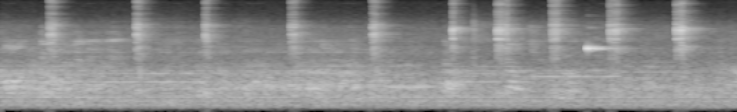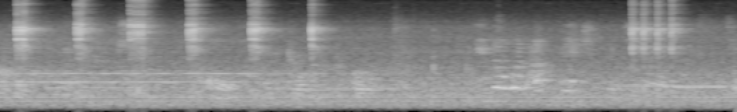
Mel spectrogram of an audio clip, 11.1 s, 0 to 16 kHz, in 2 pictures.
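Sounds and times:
brief high beep: 4.4 - 4.6.

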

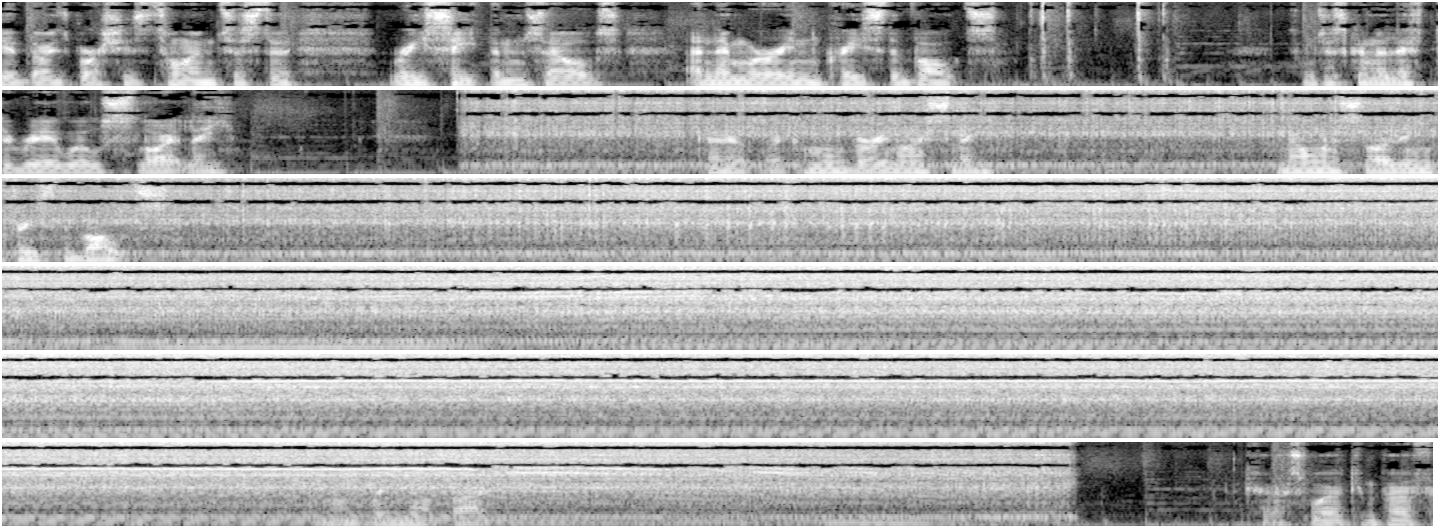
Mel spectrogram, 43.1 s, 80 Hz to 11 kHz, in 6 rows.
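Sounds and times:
slot-car motor whine: 9.5 - 41.3.

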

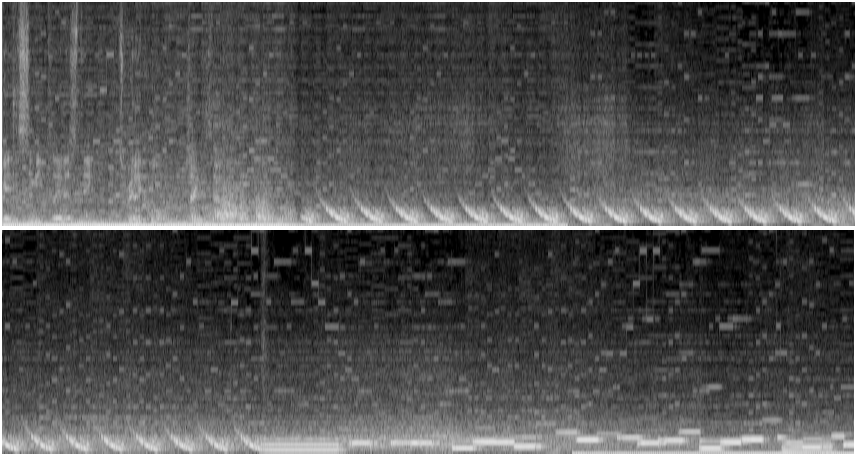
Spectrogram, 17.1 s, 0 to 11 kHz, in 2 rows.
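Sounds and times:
low synthesizer drone: 0.0 - 17.0
synthesizer falling zaps: 1.2 - 17.0.

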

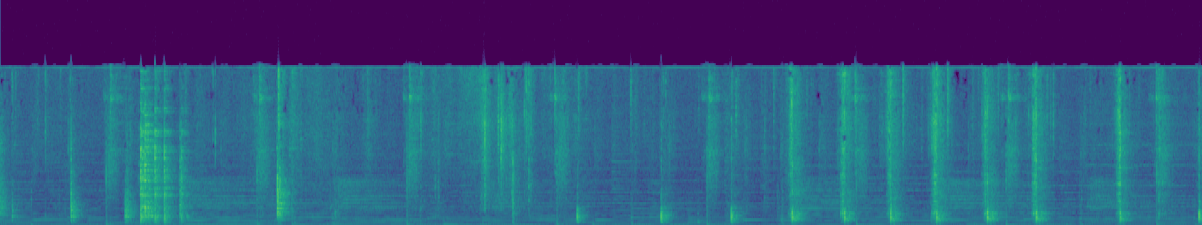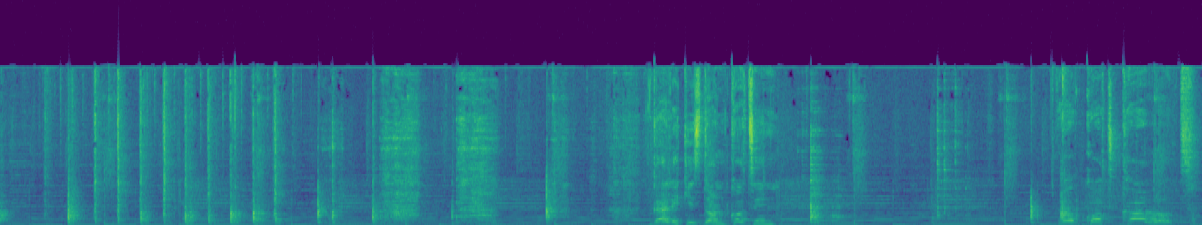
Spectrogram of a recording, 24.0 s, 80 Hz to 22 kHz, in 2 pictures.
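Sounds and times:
knife chopping on wooden board: 6.6 - 10.6, 11.2 - 11.4, 12.0 - 17.7.

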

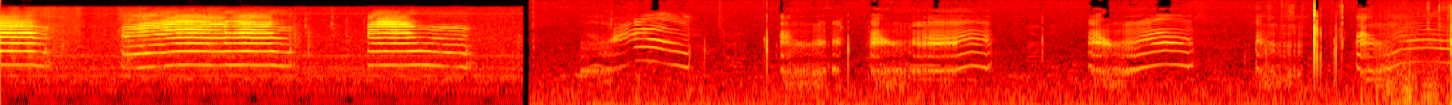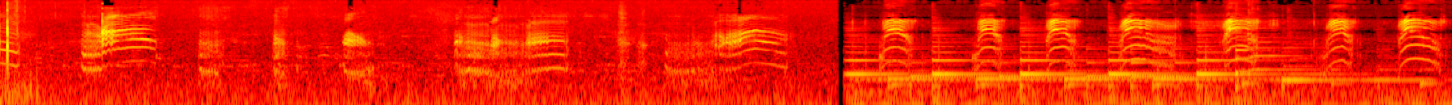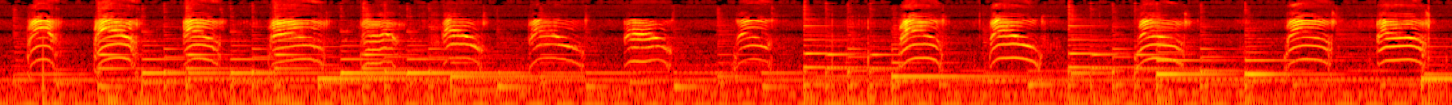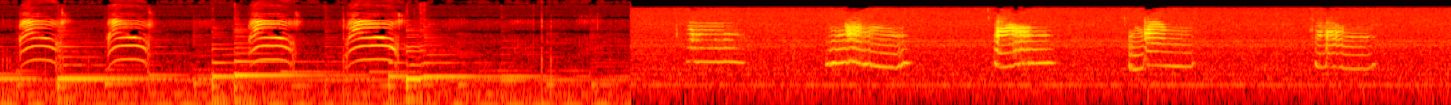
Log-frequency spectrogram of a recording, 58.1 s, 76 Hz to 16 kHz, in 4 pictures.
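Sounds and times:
cat meowing loudly: 0.0 - 0.5, 1.2 - 3.0, 3.7 - 4.8, 5.8 - 7.0, 7.8 - 10.0, 10.9 - 12.0, 13.6 - 16.7, 21.6 - 22.4, 23.3 - 23.7, 24.3 - 27.1, 27.8 - 35.8, 36.4 - 36.8, 38.0 - 39.5, 40.4 - 40.9, 41.9 - 45.1, 46.0 - 47.6, 50.4 - 51.0, 51.8 - 52.7, 53.5 - 54.2, 54.8 - 55.6, 56.7 - 57.4
kitten mewing: 1.2 - 3.0, 3.7 - 4.7, 5.8 - 7.0, 7.7 - 10.0, 10.9 - 18.3, 19.0 - 20.2, 21.2 - 22.4, 23.3 - 35.8, 36.4 - 36.8, 38.0 - 39.6, 40.4 - 41.0, 41.9 - 45.2, 46.0 - 47.6, 50.4 - 51.0, 51.8 - 52.7, 53.5 - 54.2, 56.7 - 57.4
background music: 23.0 - 49.9.

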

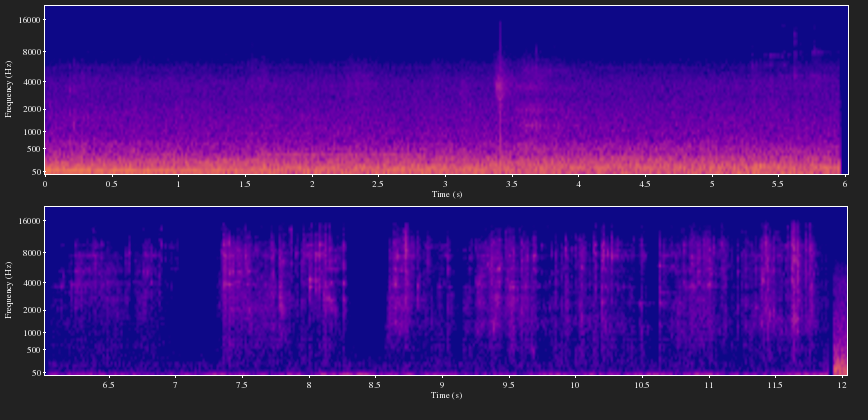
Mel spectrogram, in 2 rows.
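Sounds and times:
steady low rumble: 0.0 - 6.0
plastic bricks clinking: 6.0 - 12.0.

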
